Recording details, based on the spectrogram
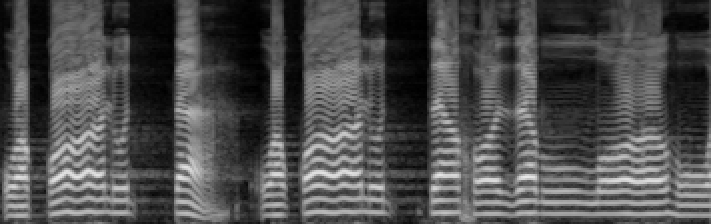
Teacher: pada lafal waqolutta langsung ke ta tidak boleh dipanjangkan lut tapi langsung saja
